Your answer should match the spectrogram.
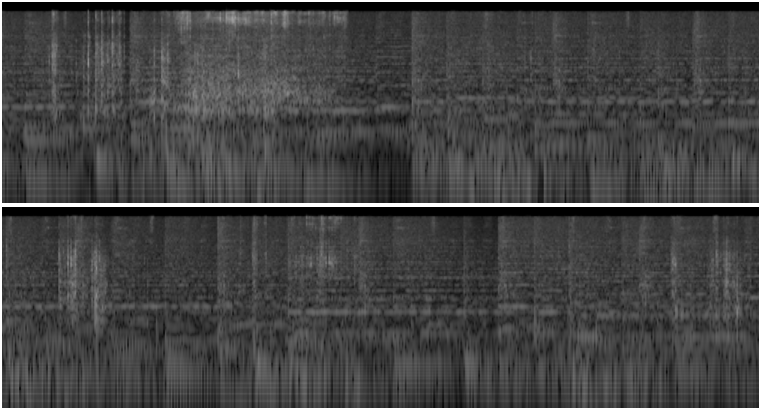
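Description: Background music with a steady tune, over the clatter of hard plastic toy vehicles being rummaged and picked out of a plastic basket, loudest about a second or two in, with a few sharp knocks later.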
